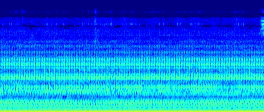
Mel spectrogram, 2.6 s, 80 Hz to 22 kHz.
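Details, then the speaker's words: KOTLIE 3-in-1 capsule coffee maker (mini espresso machine) brewing normally: a steady, even low buzzing hum with no sputters or strain as the pump pushes water through the capsule, followed by a beep when brewing finishes. "almost done so as you can hear it beeps when it's done which is really great"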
